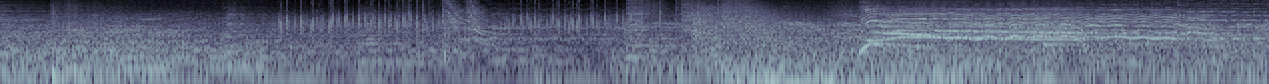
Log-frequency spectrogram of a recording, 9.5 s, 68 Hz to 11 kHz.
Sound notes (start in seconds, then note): 2.0 teeth chattering; 6.4 both screaming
